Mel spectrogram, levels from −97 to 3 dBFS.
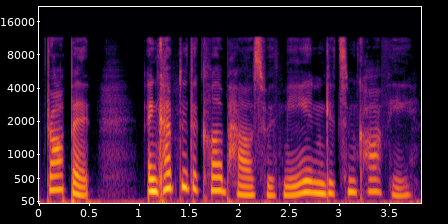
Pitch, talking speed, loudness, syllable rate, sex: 220 Hz, 220 wpm, -19 LUFS, 5.2 syllables/s, female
